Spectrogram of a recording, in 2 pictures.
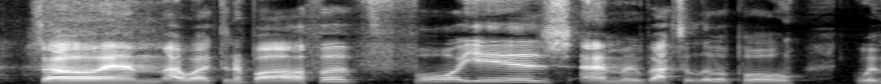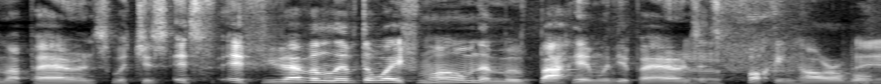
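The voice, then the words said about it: Liverpool (Scouse) accent. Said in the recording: “I moved back home to Liverpool ... they hear the accent.”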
